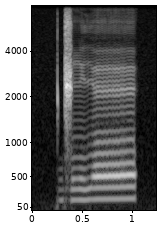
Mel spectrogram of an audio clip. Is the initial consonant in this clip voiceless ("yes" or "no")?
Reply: no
